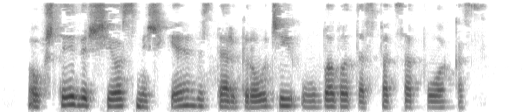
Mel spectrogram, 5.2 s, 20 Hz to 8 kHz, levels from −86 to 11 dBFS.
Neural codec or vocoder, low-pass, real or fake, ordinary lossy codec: codec, 24 kHz, 6 kbps, HILCodec; 7.2 kHz; fake; MP3, 32 kbps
